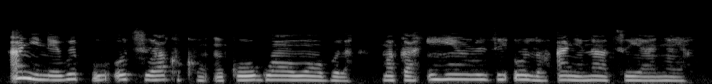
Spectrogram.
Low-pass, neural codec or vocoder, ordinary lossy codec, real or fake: 5.4 kHz; none; none; real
